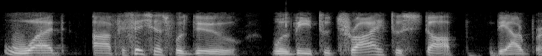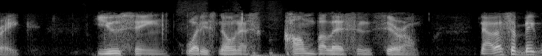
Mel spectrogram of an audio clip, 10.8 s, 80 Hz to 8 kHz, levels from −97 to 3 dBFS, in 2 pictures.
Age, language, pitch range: 50-69, English, 100-115 Hz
